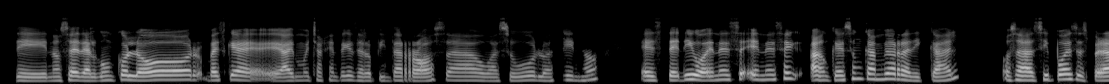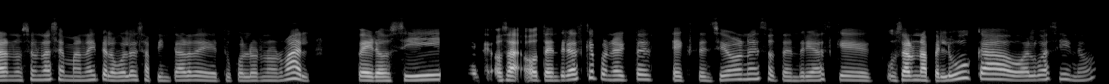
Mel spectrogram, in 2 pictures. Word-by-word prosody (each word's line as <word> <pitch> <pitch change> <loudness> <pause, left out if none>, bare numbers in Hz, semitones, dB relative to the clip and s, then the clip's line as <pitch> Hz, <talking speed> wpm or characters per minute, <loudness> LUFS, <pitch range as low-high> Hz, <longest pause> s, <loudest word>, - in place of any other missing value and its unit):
de, 165 -2 -2
no 175 +1 -6
sé, 195 +2 +4
de 175 - +3
algún 185 +4 -2
color, 215 +2 +4
ves 195 0 -1
que 200 -5 +1
hay 175 +1 +3
mucha 190 +1 -11
gente 190 +1 -11
que 200 - -4
se 180 - -7
lo 175 0 -6
pinta 175 +2 -5
rosa 185 +1 -2
o 170 - -7
azul 180 +3 -7
o - - -6
así, 205 +3 -10
¿no?, 205 +7 -8 0.4
este, 195 0 0
digo 220 -3 +5
en 195 +3 0
ese 220 0 -1
en 220 0 -6
ese 275 - -2
aunque 195 +1 +3
es 205 - -3
un 265 -1 -4
cambio 250 0 +3
radical, 190 - 0 0.4
o 200 - -5
sea, 195 -1 +4
sí 220 +4 -4
puedes 235 +3 +2
esperar, 190 0 +4
no 195 0 -8
sé, 215 - -8
una 215 +1 -2
semana 200 -4 -5
y 215 - -6
te 225 0 -1
lo 190 - -1
vuelves 200 +2 -3
a - - -2
pintar 190 +3 -4
de 185 -3 -3
tu 170 - -14
color 180 0 -5
normal, 180 +5 +3 0.5
pero 180 -2 +4
sí 205 +4 0 0.3
de 170 - -8
que, - - -12
o 185 - +2
sea, 195 0 +7
o 195 - +3
tendrías 195 +5 +2
que 305 -1 -1
ponerte 220 -1 -2 0.2
extensiones 210 - -3
o 220 - -4
tendrías 185 +3 -5
que 190 -3 -3 0.2
usar 200 +1 +4
una 195 -1 +4
peluca, 240 - +2
o 195 -1 0
algo 200 +2 -3
así, 245 +1 -5
¿no? 195 - -13
195 Hz, 195 wpm, -24 LUFS, 185-215 Hz, 0.5 s, sea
